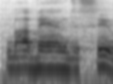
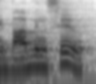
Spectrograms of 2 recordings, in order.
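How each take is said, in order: First: The word 'and' is said fully and clearly. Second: The word 'and' shrinks to a linked 'n' sound. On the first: The speaker calls it wrong. "we don't say the word and" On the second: The speaker calls it right. "We just say Bobbin Sue"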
